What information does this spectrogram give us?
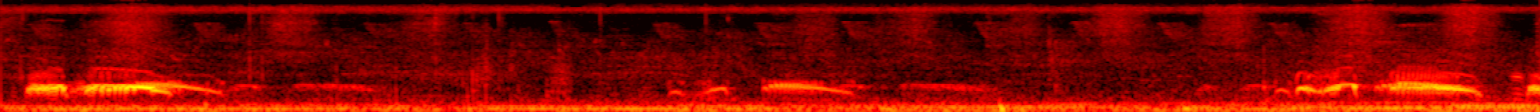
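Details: A spotted dove (Spilopelia chinensis), used as a training sound, sings soft, mellow cooing phrases, three rolling bursts spaced a few seconds apart, over a steady low rumble.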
